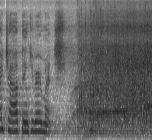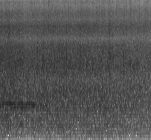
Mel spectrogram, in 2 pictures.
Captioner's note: audience cheering and applauding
